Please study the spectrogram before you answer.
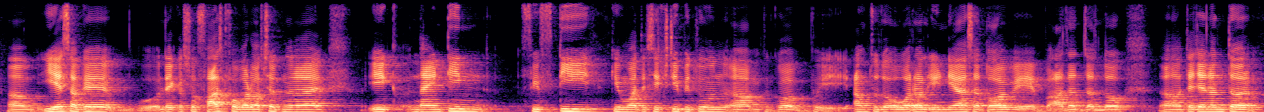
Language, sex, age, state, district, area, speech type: Goan Konkani, male, 18-30, Goa, Tiswadi, rural, spontaneous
